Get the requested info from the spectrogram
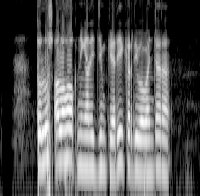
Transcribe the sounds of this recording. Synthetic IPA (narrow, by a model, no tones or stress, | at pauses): t̪ulʊsɔlɔɦɔk̚niŋalid͡ʒɪmkɛɾikɨrdiwawaɲt͡ʃaɾa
